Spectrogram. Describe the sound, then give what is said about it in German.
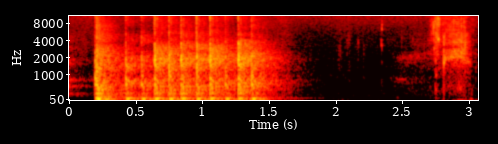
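A quick drumroll tapped out on a hard surface: about a dozen rapid, loud, dull thumps in an even rhythm for over a second, fading out, then a brief faint rustle. “Trommelwirbel, warte.”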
